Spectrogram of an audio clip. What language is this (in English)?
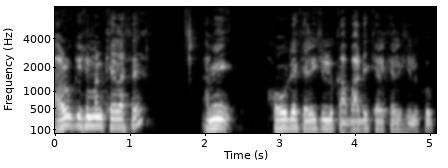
Assamese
